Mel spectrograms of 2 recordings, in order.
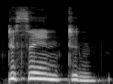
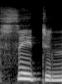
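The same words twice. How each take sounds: First: The name starts with a T sound. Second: The name starts without a T sound. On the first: The speaker calls it wrong. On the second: The speaker calls it right. "T is silent"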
